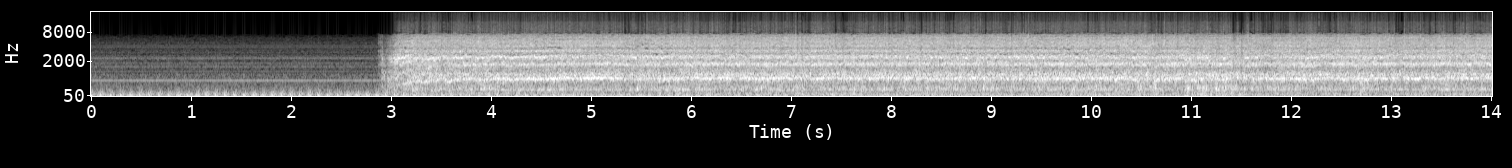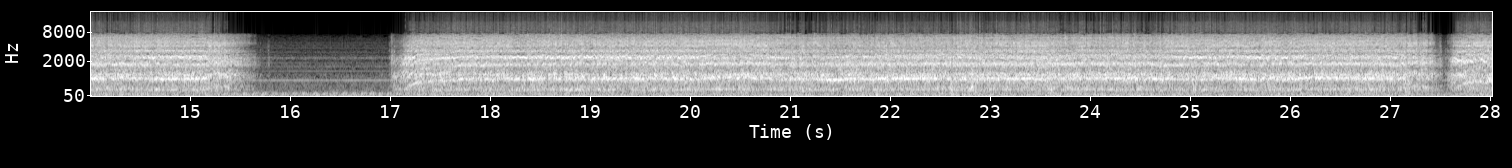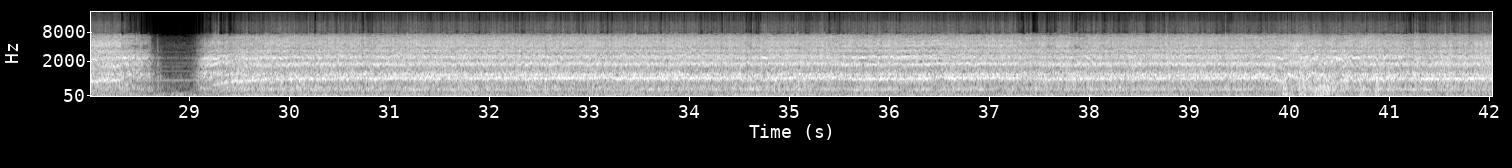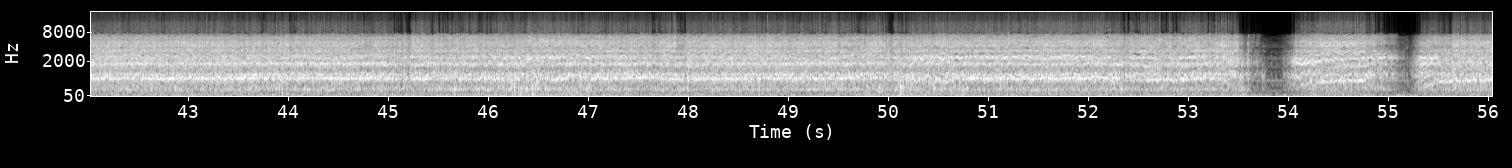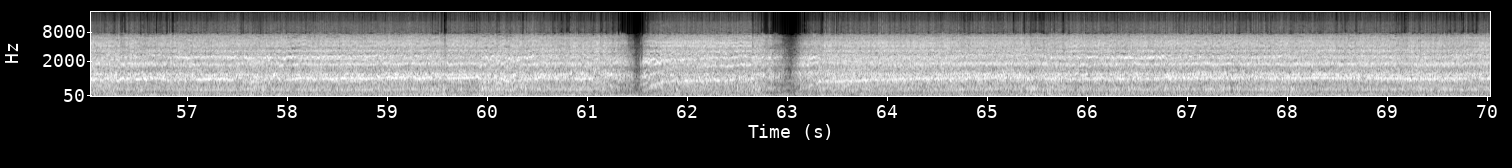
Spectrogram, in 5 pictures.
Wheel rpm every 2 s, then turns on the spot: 0, 80, 230, 240, 240, 230, 230, 140, 70, 210, 220, 220, 220, 170, 110, 230, 230, 230, 220, 230, 220, 210, 220, 230, 220, 210, 150, 120, 210, 220, 170, 150, 220, 220, 230.
none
